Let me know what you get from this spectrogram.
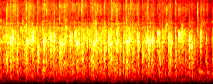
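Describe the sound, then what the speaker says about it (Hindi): Audience applause at a motivational gathering, a full steady patter of many hands clapping throughout, fairly loud and unbroken. "एक बार जोरदार तालियां"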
